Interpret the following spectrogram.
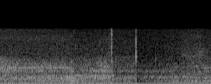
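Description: Steady hum of a car idling, heard from inside the cabin, with two light clicks a little after a second in.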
